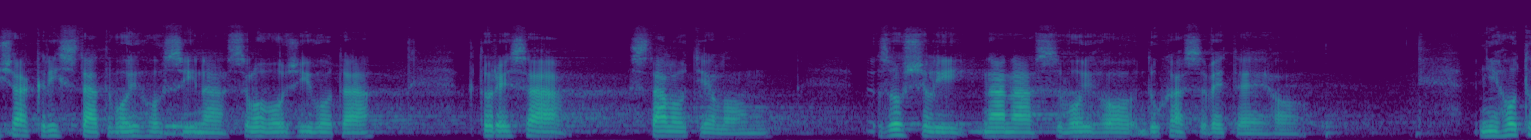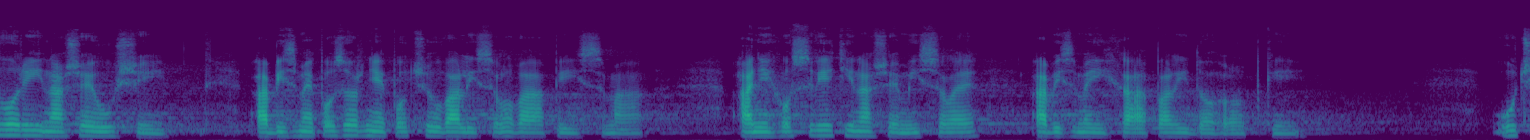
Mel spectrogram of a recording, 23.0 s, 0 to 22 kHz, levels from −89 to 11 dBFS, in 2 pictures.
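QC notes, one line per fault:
No faults found on listening; nothing to log.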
